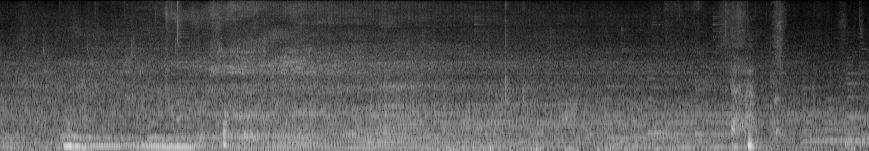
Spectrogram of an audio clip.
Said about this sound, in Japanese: あれですね、ヤクルトのバイクでしたね。あ、結構音でかいですね。ヤクルトの三輪車みたいなね、バイク。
